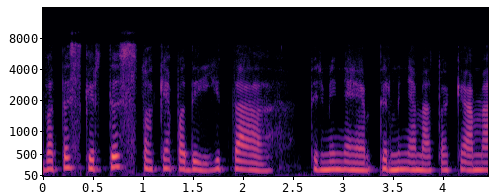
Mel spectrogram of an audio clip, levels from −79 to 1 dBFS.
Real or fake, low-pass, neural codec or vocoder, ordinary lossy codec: real; 7.2 kHz; none; Opus, 32 kbps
